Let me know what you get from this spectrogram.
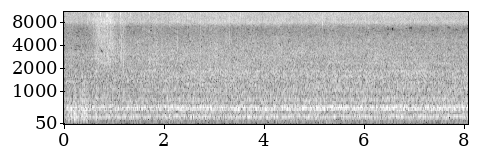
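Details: Propolis-robbing bees working on matchsticks: an even, unbroken buzz with a firm low hum and a brighter band above, a brief scratchy sound at the start, otherwise constant.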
